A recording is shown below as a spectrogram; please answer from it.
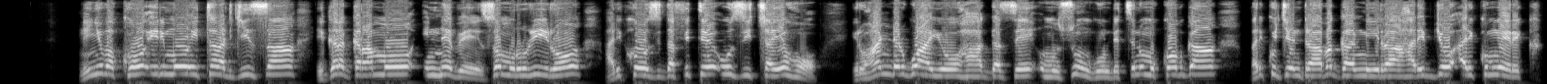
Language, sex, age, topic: Kinyarwanda, male, 25-35, finance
